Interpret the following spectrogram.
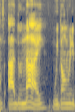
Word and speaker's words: Adonai: So, one of the highest names that is used is Yud Kei Vav Kei, which is the name we pronounce Adonai.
